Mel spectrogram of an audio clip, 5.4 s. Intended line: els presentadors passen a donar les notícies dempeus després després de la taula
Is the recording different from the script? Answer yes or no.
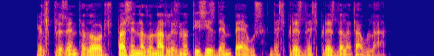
no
